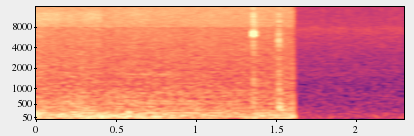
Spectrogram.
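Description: Near silence: faint room tone with a single soft click, then the sound cuts off about a second and a half in.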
